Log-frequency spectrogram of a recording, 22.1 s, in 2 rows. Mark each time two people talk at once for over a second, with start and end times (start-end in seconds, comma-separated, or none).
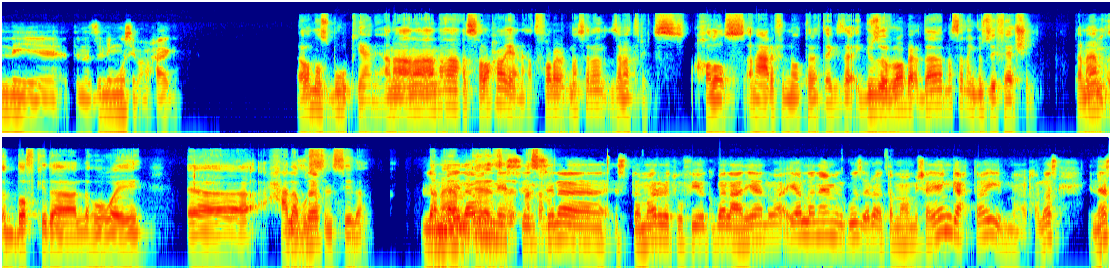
15.3-16.6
